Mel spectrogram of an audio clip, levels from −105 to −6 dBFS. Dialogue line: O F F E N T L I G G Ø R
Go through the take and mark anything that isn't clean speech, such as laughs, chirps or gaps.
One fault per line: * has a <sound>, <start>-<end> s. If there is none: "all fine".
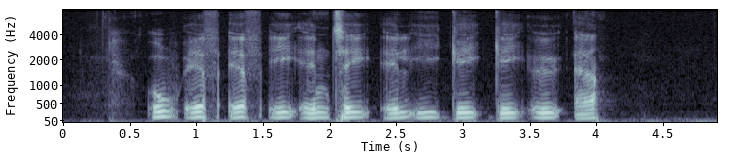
all fine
